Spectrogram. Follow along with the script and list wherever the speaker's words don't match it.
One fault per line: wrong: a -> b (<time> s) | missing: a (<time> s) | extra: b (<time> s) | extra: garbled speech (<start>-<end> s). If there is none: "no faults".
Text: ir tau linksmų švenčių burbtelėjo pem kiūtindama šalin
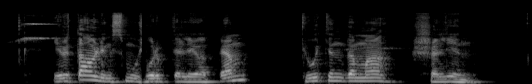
missing: švenčių (1.4 s)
